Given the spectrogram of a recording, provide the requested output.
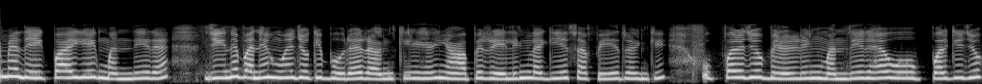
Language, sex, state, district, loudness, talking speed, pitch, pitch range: Hindi, female, Uttar Pradesh, Budaun, -12 LUFS, 215 wpm, 285 Hz, 265-310 Hz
